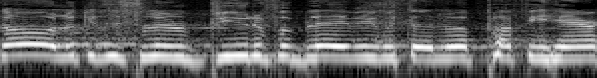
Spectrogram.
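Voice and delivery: a light, gushing mock of a TV birth scene. Preacher mocks how TV shows newborns, lightly gushing. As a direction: coo over the baby the way television does. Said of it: "You see these things on T V".

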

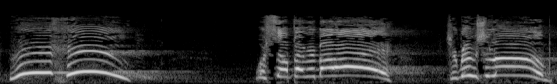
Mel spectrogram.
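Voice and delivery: very high, loud whoop to a crowd; mock triumphant greeting. Imagined Jesus greeting cheering Jerusalem, exuberant shout. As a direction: holler like a star hyping the arena.

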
